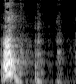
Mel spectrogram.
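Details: Little John, a pet Labrador Retriever, reacts while Grandma offers him coconut water he does not want to drink; one sharp harmonic bark opens, fading into a few faint, short, softer sounds.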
